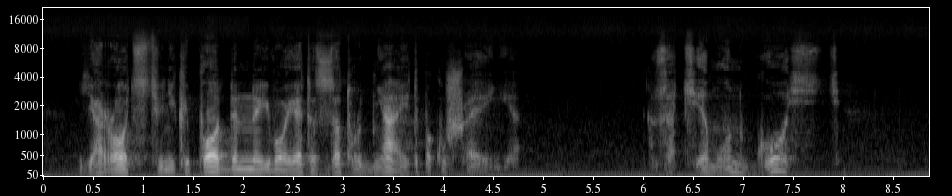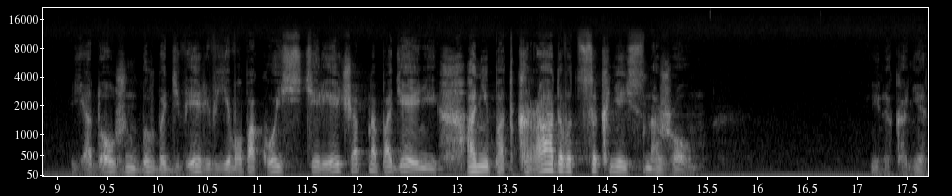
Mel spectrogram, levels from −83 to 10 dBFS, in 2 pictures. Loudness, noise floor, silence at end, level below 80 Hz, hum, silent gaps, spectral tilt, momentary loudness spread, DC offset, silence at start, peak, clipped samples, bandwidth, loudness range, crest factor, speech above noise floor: -31 LUFS; -59 dBFS; 0 s; -60 dBFS; 50 Hz at -60 dBFS; none; -4.5 dB/octave; 18 LU; under 0.1%; 0.35 s; -8 dBFS; under 0.1%; over 20 kHz; 12 LU; 24 dB; 28 dB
